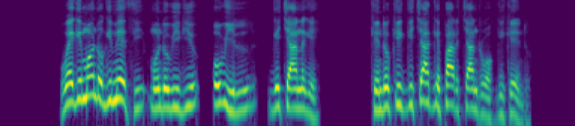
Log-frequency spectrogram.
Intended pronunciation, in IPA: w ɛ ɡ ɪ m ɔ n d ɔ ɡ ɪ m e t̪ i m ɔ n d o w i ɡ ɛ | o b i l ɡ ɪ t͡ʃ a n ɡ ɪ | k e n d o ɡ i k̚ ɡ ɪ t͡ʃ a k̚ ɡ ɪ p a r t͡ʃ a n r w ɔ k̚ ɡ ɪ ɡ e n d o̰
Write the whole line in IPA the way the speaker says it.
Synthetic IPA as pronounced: w ɛ ɡ ɪ m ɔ n d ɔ ɡ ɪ m e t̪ i m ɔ n d o w i ɡ i | o w i l ɡ ɪ t͡ʃ a n ɡ ɪ | k e n d o k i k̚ ɡ ɪ t͡ʃ a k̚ ɡ ɪ p a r t͡ʃ a n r w ɔ k̚ ɡ ɪ k e n d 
